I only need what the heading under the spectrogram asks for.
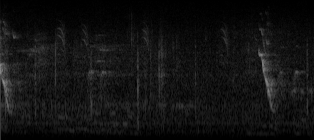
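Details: Plush-crested jays in a flock: soft, scattered chattering notes, then one loud call sliding steeply downward from high to mid pitch near the end, over a faint steady hum.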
